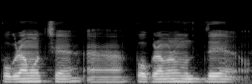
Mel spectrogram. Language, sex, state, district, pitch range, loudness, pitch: Bengali, male, Tripura, West Tripura, 125-130 Hz, -16 LUFS, 130 Hz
